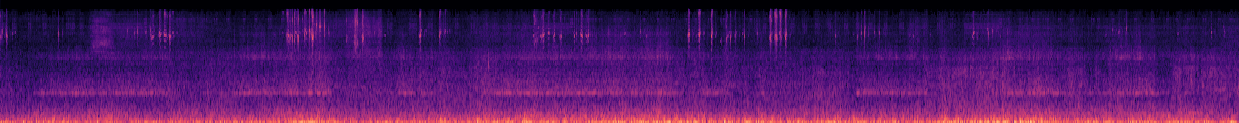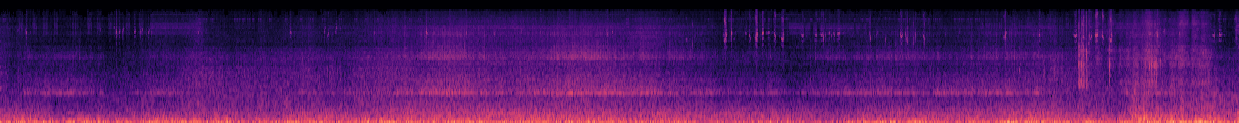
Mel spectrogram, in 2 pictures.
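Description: Wind from the airflow of a paraglider in flight rushing over the camera microphone: a loud, steady buffeting that swells and eases in gusts.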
